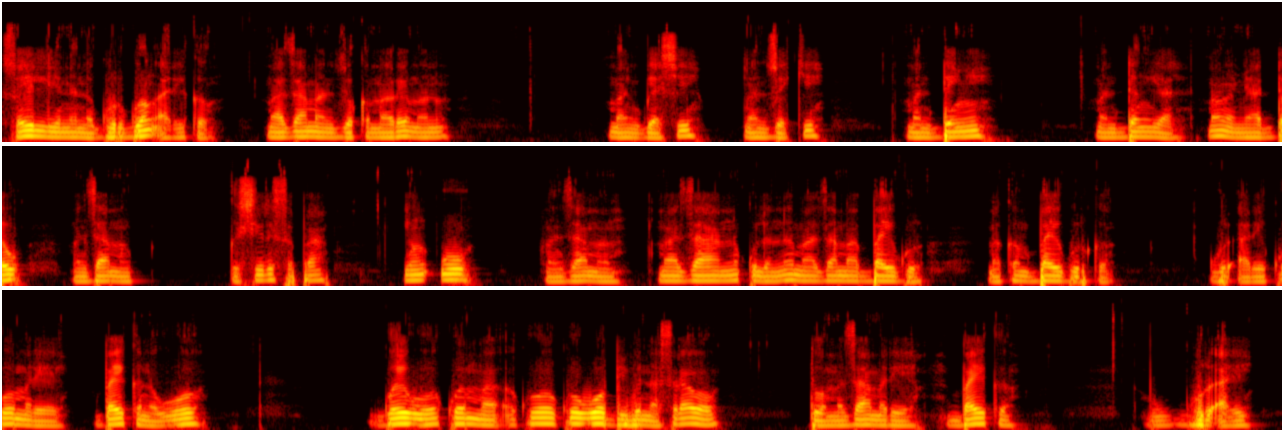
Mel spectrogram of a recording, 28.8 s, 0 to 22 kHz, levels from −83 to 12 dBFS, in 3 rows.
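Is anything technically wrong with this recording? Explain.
Yes. From start to finish the speech has a gritty, grainy edge, and its treble is thin and unsteady, flickering in and out rather than staying put. Aliasing rides along with it. This is likely Bluetooth SBC compression, with damage that fits a low bitrate of around 80 kbps: the encoder divides the signal into a few wide bands, starves the quieter upper bands of bits, and quantises the rest coarsely, which leaves that noise and unstable top end.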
